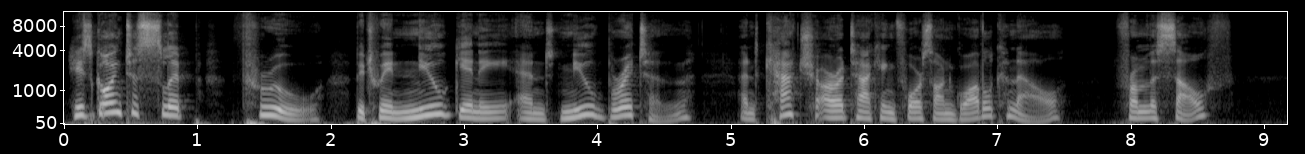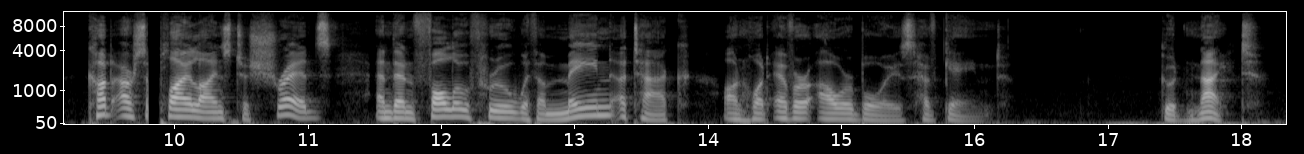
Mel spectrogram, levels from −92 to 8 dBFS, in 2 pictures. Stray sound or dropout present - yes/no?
yes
